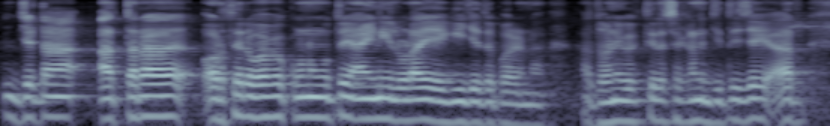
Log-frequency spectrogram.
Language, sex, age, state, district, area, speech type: Bengali, male, 45-60, West Bengal, Purulia, urban, spontaneous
